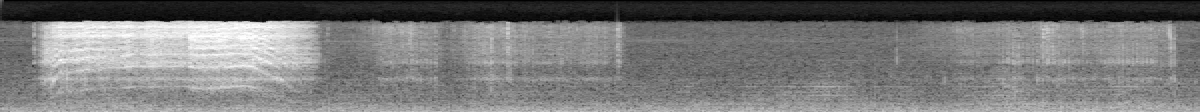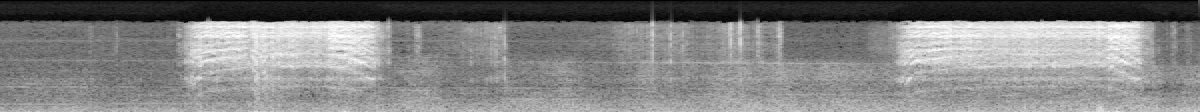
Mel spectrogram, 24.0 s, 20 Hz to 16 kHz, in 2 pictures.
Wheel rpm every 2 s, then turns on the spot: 120, 100, 20, 0, 0, 20, 10, 160, 10, 20, 60, 160.
4-6 10-12 16-20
